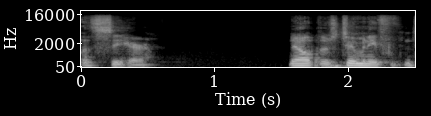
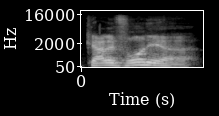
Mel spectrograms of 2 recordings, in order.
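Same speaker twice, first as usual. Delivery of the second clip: Arnold. Acted. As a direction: draw it out in an Austrian accent. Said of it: "Arnold California".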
